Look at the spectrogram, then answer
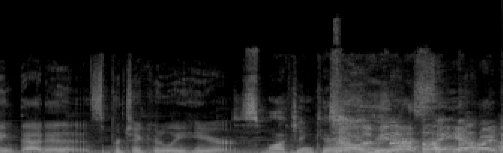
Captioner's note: laughs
